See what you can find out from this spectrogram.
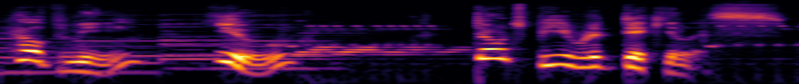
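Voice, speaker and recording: A man's voice: on the high side, huge pitch swings, takes it slowly, music in the background, full character voice. A man voicing a proud, bitter male attorney for a video game, haughty, clipped and sardonic. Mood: scornful.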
